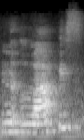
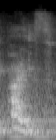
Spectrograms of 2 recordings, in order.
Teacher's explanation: Mas não é a mesma regra, porque lápis é uma paroxítona e país é uma oxítona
